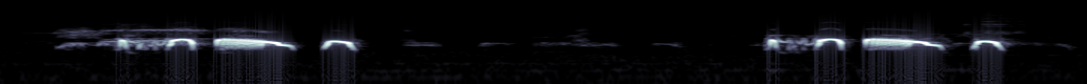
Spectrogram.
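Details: A decoy spotted dove in Đồng Nai, Vietnam, calls out with two phrases of mellow, low coos, each a run of short notes and a longer drawn coo, about four seconds apart.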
